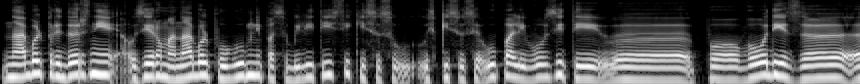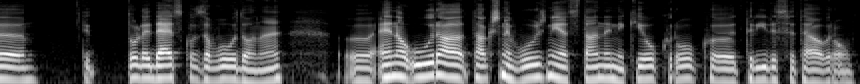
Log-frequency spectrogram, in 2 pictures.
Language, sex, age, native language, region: Slovenian, female, 50-59, Slovenian, Drava region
